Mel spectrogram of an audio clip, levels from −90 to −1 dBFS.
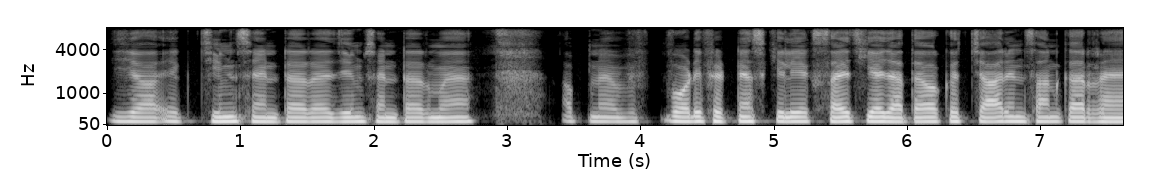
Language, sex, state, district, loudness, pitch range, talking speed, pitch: Hindi, male, Jharkhand, Deoghar, -16 LUFS, 130-140 Hz, 190 wpm, 135 Hz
